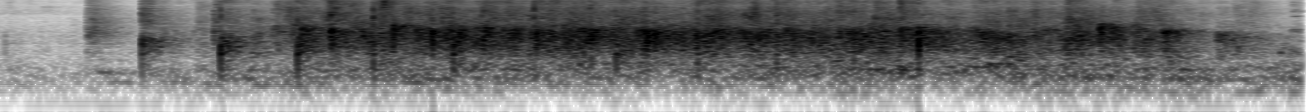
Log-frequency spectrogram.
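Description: Audience applauding in a hall: a few first claps about half a second in, swelling quickly into full applause that starts to fade near the end.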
